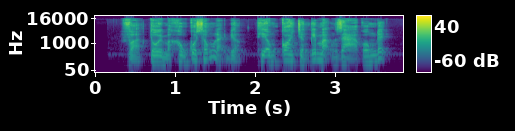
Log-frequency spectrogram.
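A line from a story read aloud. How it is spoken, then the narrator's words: Menacing, gritted voice. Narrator (Vietnamese): Gã phu ngựa gằn giọng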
